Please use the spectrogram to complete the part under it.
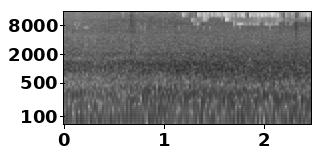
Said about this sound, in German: Ah, jetzt ist die Fähre wieder gekommen, wie man hört. Kommen wir doch eine Menge Autos hier angefahren.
